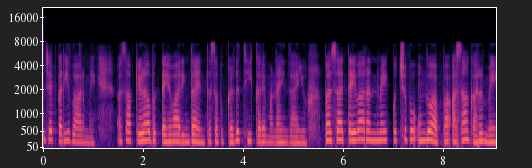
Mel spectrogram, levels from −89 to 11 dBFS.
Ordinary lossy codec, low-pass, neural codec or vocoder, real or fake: none; none; codec, 16 kHz, 0.8 kbps, ZipCodec; fake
